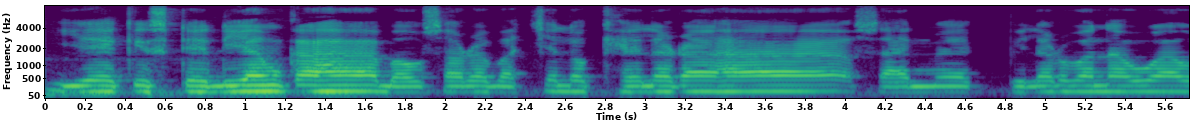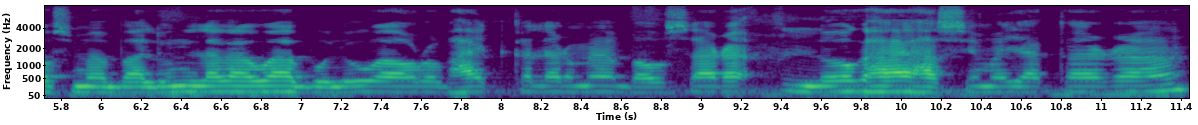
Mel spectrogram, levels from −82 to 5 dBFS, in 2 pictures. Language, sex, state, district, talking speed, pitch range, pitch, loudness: Hindi, male, Bihar, Vaishali, 200 wpm, 135-145 Hz, 140 Hz, -21 LUFS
